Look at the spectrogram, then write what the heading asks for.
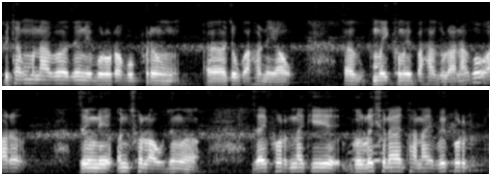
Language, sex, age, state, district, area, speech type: Bodo, male, 30-45, Assam, Chirang, rural, spontaneous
